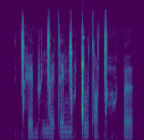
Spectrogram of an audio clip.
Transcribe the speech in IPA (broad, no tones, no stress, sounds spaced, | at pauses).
ǀʰ e bʲ e̤ ɳ ŋ͡ǀ e t e ŋ͡ǀ o̤ ǃ u t ɑ ǀʰ ɑ̤ k͡p ə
